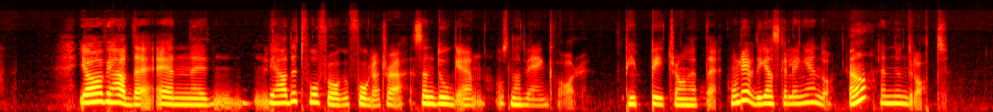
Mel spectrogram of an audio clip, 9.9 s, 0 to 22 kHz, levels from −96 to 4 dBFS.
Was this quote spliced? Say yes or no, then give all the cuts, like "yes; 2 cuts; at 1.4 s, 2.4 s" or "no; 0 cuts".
yes; 1 cut; at 7.2 s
